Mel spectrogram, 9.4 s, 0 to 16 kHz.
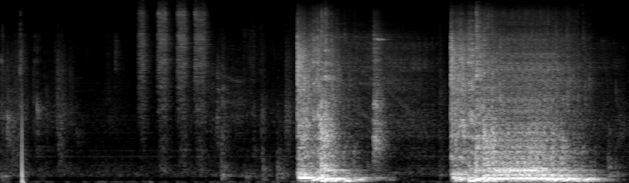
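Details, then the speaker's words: Harley-Davidson 1200 V-twin in a golf cart with suspected carburettor problems, starting fluid sprayed into intake with air cleaner off: weak cranking bursts, then it catches twice with loud uneven low thumping; hard starting. "It sure sounds like it wants to fire, but I'm no Harley expert. I don't know what sounding like it wants to fire really sounds like."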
